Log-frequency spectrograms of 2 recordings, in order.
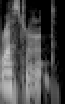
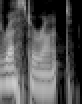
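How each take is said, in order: First: The word is said with two syllables. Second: The word is said with three syllables. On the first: "Eliminating that second syllable, making it two syllables" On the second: "sometimes with three syllables"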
